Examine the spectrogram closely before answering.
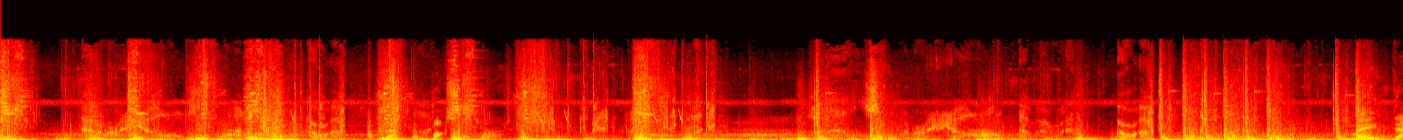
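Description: Blades swing and strike with sharp hits in a fast fight.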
